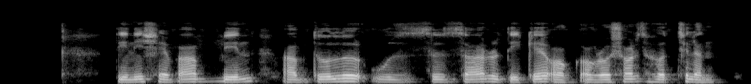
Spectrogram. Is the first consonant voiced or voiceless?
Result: voiceless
